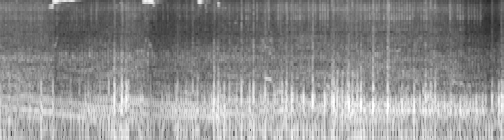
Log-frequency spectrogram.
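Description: Other motorcycle engines rev nearby.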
